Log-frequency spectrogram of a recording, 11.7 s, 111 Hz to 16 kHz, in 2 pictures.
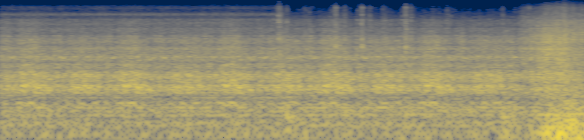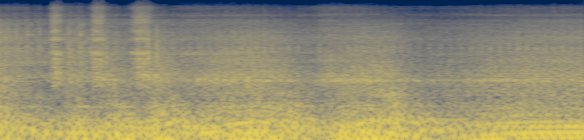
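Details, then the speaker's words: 1962 International Harvester C112 V8 with a rebuilt Holley 2-barrel carburetor and true dual exhaust with glass packs: after handling noise it starts and settles into a deep, steady idle with clean, even revs. Running on all eight, no shake. "beautiful beautiful running on all eight not a shake so we my Lord what a good running truck tonight this bad girl's got true dual exhaust with glass packs things awesome"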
